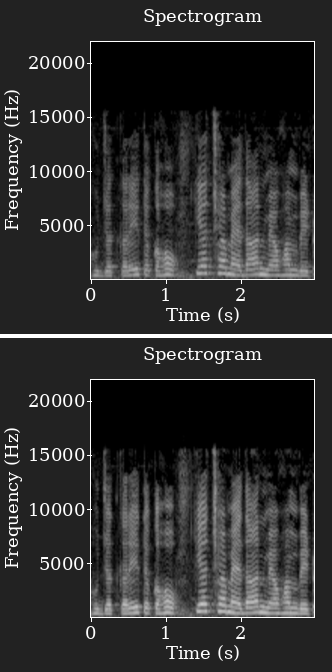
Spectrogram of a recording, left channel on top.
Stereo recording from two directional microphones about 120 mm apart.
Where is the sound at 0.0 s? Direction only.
50° right (ahead or behind).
